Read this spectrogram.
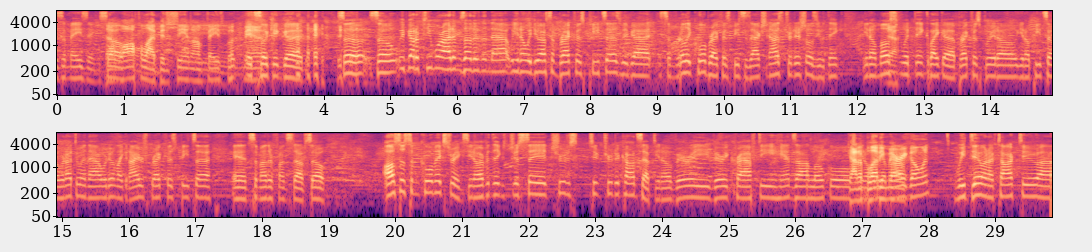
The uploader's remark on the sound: Live from Intrepid Sojourner Beer Project for their one year anniversary party!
